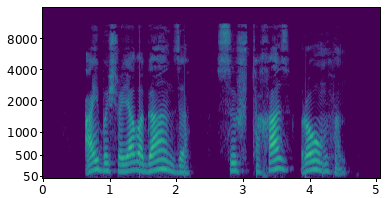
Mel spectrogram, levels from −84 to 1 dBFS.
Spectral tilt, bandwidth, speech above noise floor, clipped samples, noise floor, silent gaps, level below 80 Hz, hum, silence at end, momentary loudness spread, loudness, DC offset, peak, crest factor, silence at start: -4.5 dB/octave; 11.5 kHz; 50 dB; under 0.1%; -83 dBFS; none; -70 dBFS; none; 0.55 s; 15 LU; -34 LUFS; under 0.1%; -14 dBFS; 22 dB; 0.65 s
